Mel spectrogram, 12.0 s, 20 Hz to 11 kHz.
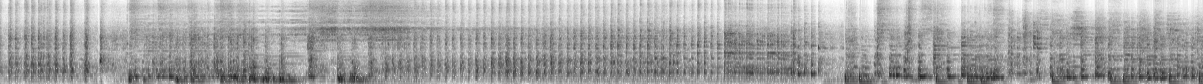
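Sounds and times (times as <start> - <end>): drumline rapid drum strokes: 0.0 - 12.0.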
